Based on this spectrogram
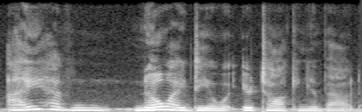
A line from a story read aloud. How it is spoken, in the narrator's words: I stammered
